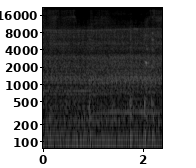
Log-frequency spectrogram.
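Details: 2006 Ford F-250 6.0 diesel on a rough road before Energy Suspension cab bushing replacement: slow driving with low engine drone and scattered dull clunks from under the cab from worn cab mount bushings.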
